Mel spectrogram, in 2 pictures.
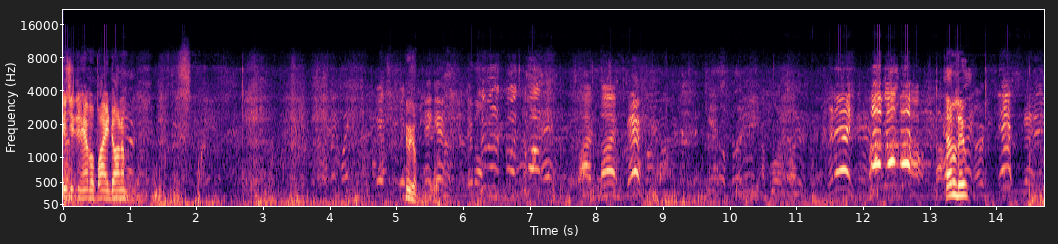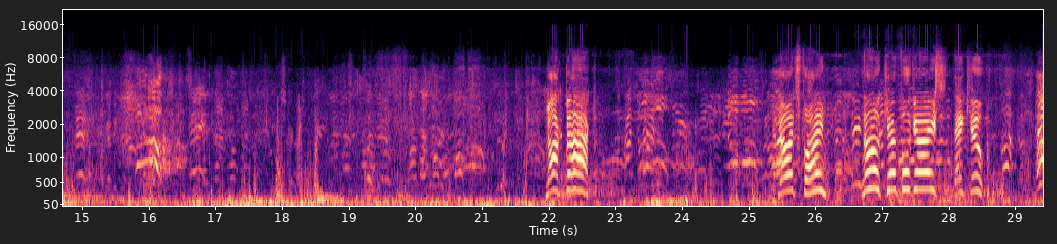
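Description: Men shout and call to each other outdoors on an open field.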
